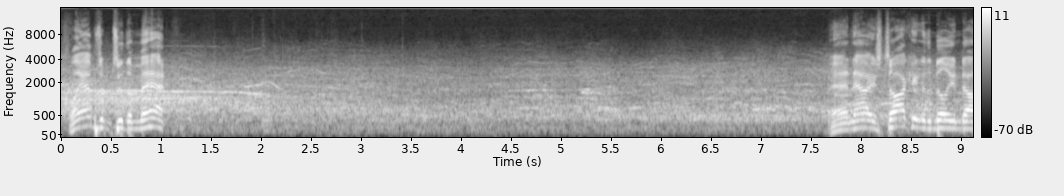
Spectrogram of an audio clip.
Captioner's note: applause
